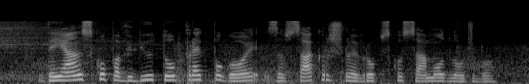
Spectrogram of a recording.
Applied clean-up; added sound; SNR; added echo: none; Sliding door + Crash cymbal; 17 dB; none.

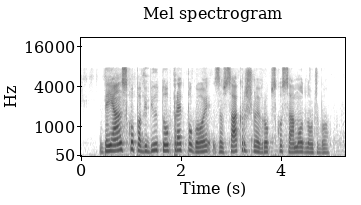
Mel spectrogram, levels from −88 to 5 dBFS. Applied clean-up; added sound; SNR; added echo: neural separator model SepFormer DNS4.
